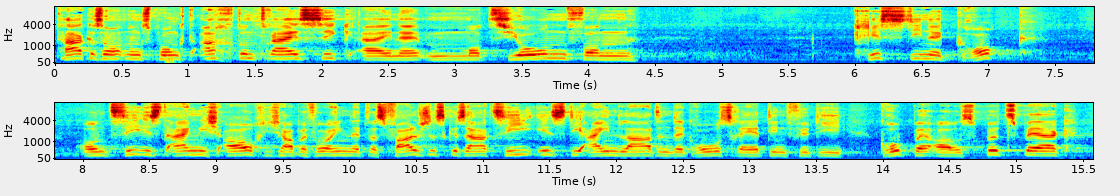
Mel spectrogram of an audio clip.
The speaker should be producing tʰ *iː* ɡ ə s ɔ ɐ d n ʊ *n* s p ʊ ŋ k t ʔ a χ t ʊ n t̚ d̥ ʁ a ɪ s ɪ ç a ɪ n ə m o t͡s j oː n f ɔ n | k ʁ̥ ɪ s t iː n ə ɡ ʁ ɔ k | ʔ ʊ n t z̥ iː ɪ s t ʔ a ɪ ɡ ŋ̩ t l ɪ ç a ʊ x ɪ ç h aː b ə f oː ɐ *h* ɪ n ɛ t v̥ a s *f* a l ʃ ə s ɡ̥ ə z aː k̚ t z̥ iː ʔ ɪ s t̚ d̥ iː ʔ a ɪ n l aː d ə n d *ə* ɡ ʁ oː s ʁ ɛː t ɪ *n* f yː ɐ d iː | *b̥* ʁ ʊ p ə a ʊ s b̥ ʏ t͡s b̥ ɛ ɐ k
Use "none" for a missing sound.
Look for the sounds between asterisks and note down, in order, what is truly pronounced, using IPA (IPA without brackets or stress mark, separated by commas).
aː, ŋ, h, f, ə, n, ɡ̥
